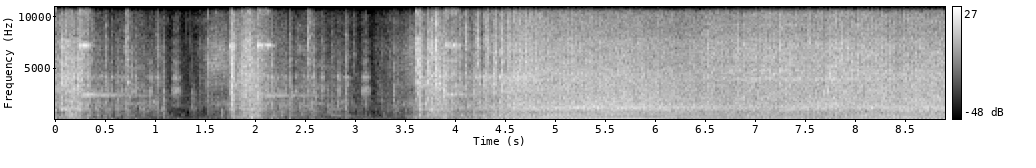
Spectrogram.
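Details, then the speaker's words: Briggs & Stratton 650 series push mower (Craftsman) after carburetor replacement, primed and pull-started outside; pull-cord rattle, then it catches and settles into a steady, even roar without surging, running properly. "all right all right so it is that simple all we had to do was replace the carburetor and she runs"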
